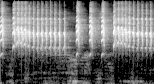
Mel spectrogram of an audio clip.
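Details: Long-tailed shrike song used as training material for other songbirds; fast rattling chatter of sharp, buzzy notes repeated about four times a second, broken by a few louder harsh bursts in the middle.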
